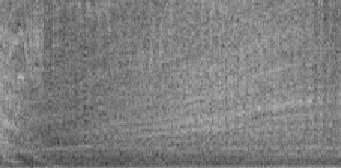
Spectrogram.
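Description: Logo-intro sound effect: a swelling rush of noise over a deep rumble, growing steadily louder.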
